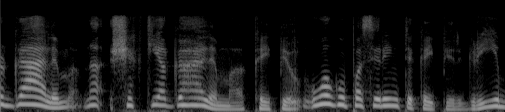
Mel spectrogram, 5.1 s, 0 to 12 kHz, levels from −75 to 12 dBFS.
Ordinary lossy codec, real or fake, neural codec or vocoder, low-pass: MP3, 96 kbps; fake; codec, 16 kHz, 1 kbps, X-Codec, WavLM features, trained on Multilingual LibriSpeech; 7.2 kHz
